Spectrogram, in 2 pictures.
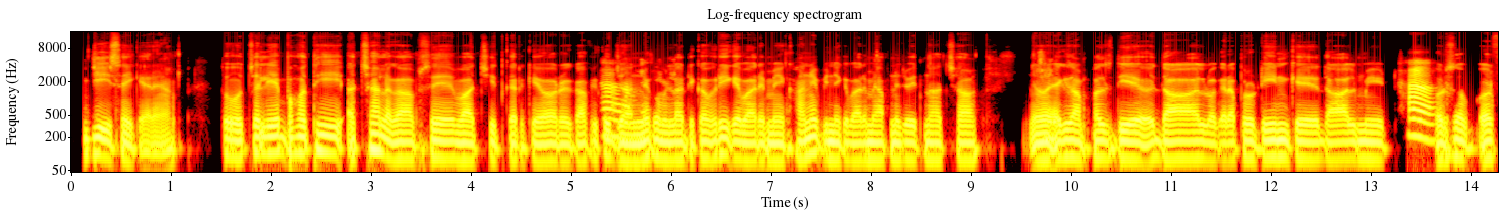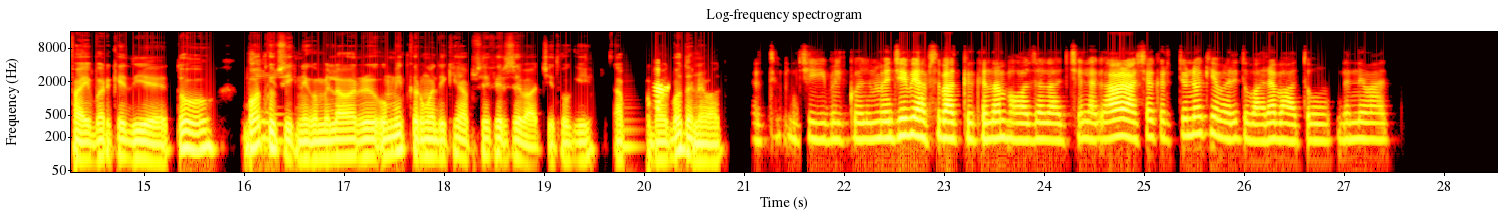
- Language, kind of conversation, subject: Hindi, podcast, रिकवरी के दौरान खाने-पीने में आप क्या बदलाव करते हैं?
- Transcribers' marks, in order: tapping; in English: "रिकवरी"; in English: "एक्ज़ाम्पलस"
